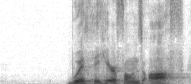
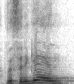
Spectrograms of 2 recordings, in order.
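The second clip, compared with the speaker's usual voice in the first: higher, brighter listen again; bright coaxing cue; 9 semitones higher, 5 dB louder than usual. Shown as a demonstration. Prompting a child at the screening, bright coaxing.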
